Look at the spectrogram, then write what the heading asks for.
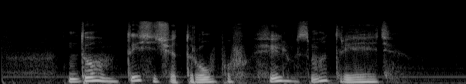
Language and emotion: Russian, sad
